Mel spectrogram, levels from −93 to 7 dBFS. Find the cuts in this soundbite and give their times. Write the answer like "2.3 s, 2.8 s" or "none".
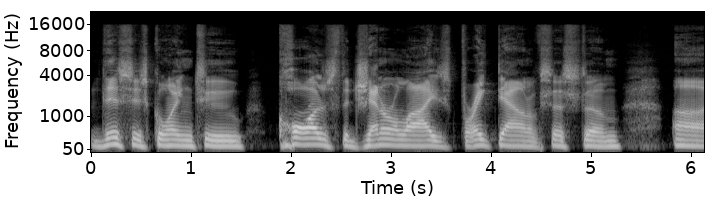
4.5 s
